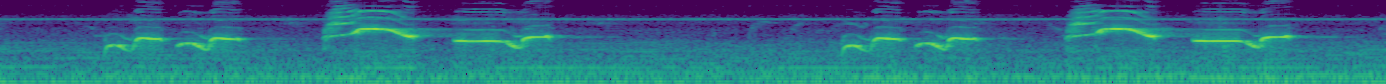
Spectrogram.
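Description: Black-throated laughingthrush giving clear, fluty whistled phrases, rising then falling, repeated twice with short pauses; a steady high electrical hum runs underneath.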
